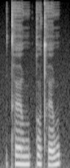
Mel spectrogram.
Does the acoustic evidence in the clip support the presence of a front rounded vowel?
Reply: no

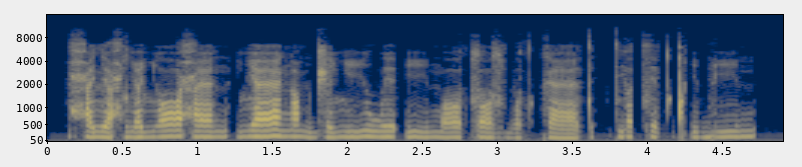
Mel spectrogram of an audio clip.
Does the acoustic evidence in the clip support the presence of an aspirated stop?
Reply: no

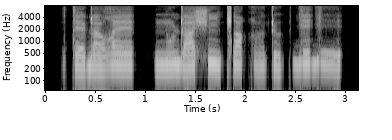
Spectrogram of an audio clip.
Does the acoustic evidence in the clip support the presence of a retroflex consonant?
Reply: yes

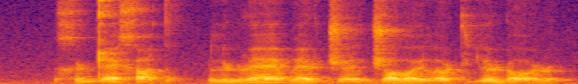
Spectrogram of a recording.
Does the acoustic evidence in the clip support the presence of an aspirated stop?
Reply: no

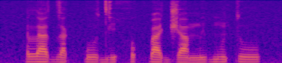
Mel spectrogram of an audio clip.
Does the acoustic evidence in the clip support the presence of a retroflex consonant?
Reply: no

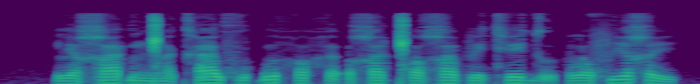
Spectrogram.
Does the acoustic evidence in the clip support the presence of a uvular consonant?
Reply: yes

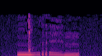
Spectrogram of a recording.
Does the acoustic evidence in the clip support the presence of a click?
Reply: yes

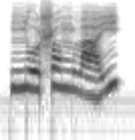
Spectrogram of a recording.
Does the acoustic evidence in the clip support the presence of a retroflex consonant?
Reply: yes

